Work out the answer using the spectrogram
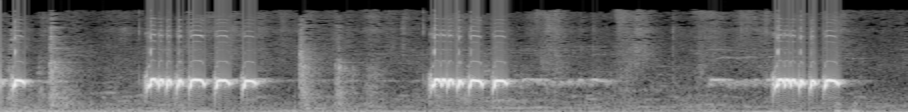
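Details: Local Indonesian zebra dove in full voice, used as a lure to prompt other zebra doves to call and to raise arousal: four bursts of five or six rapid, bubbling cooing notes, some trailing into a steady hum, in a quiet background.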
